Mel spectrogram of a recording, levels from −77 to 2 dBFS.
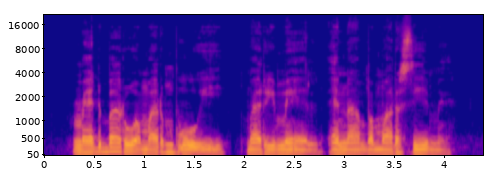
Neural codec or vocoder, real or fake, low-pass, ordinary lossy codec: vocoder, 44.1 kHz, 128 mel bands, Pupu-Vocoder; fake; none; none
